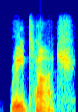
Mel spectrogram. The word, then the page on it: retouch: American English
